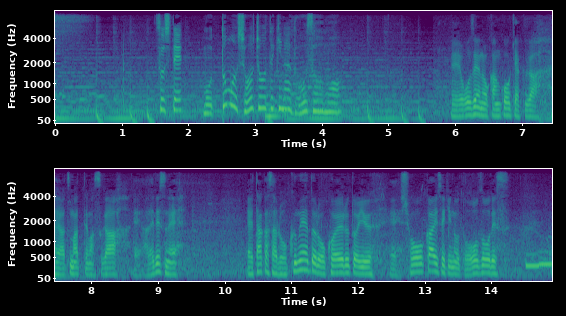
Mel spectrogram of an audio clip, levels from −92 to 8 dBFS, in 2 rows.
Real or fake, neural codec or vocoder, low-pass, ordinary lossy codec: real; none; 7.2 kHz; none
